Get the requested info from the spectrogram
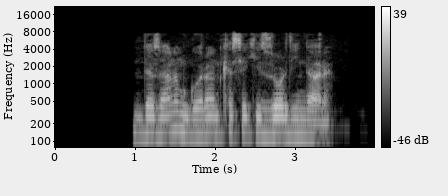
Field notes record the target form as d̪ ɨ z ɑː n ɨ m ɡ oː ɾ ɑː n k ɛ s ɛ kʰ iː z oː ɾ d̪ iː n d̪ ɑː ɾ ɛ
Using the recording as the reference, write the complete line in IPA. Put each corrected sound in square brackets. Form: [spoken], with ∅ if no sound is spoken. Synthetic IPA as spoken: d̪ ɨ z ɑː n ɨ m ɡ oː ɾ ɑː n [kʰ] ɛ s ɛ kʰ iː z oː ɾ d̪ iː n d̪ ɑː ɾ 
